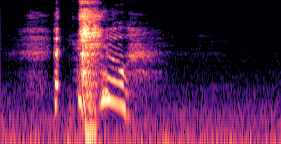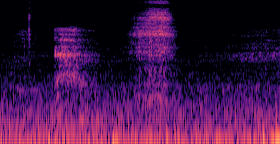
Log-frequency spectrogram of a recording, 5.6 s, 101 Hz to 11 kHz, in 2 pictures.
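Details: Person on day 3 or 4 of a head cold with constant sneezing, coughing and nose-blowing: a quick inward breath, one forceful sneeze, then softer sniffing breaths.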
